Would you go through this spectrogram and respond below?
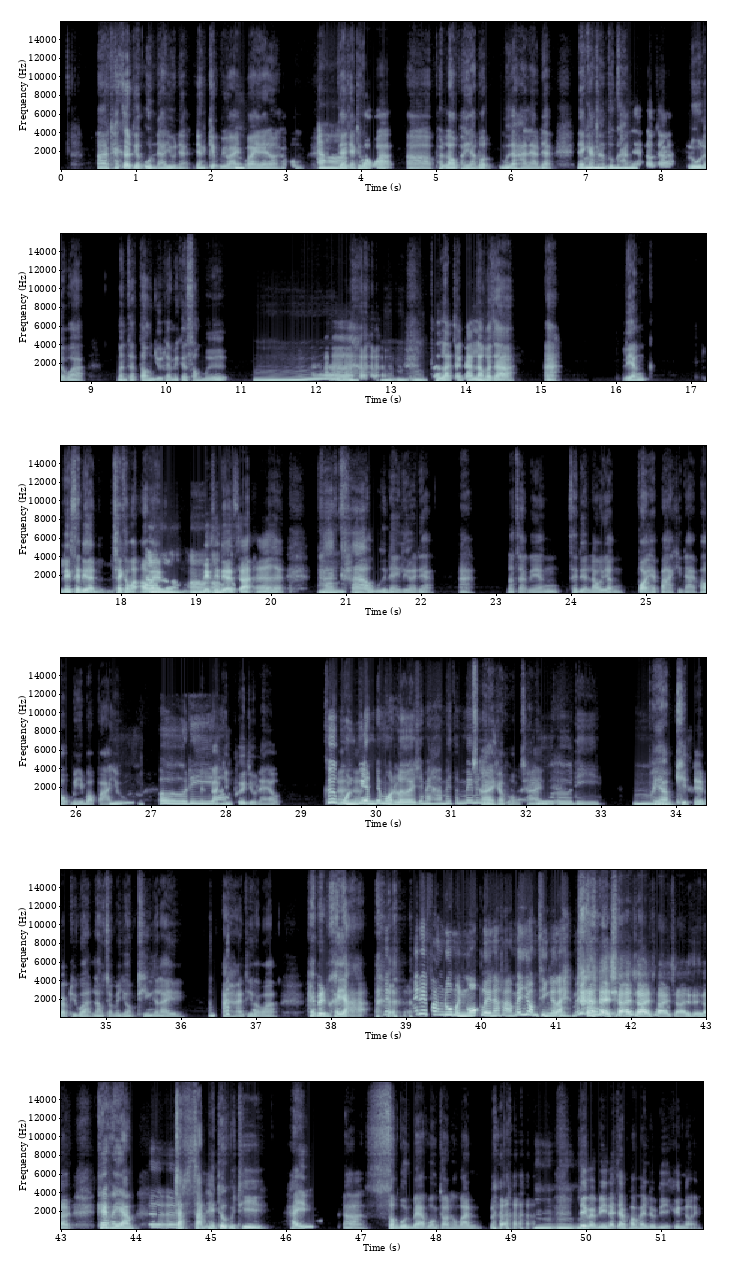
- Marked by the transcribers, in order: distorted speech; static; drawn out: "อืม"; chuckle; tapping; other noise; mechanical hum; laugh; chuckle; laughing while speaking: "อะไร"; laughing while speaking: "ใช่"; unintelligible speech; chuckle; laugh
- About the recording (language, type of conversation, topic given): Thai, podcast, มีวิธีลดอาหารเหลือทิ้งในบ้านอย่างไรบ้าง?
